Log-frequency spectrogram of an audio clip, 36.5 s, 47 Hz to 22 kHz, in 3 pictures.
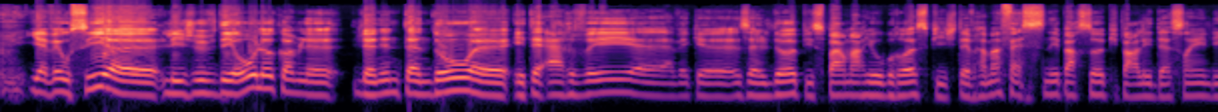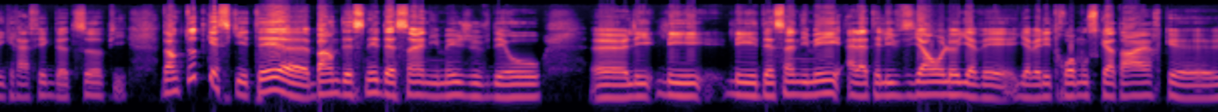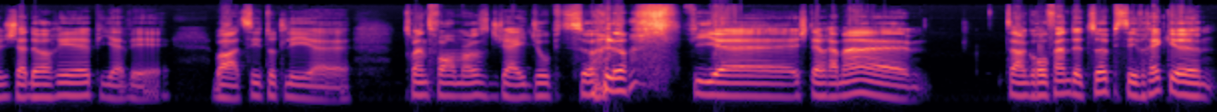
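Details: Stuttering in an adult French-speaking man who has stuttered since about age 5, with part-word and word repetitions audible; real, developmental stuttering.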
